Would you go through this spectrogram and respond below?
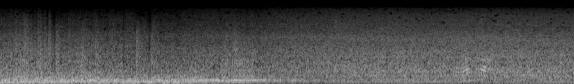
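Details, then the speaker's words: DIY Sevtec hovercraft (surface effect vehicle) while lifting and running: heavy steady rumble with a coarse buzz riding over it; skirt buzzing and rumbling, cause unclear. "You didn't hear the buzzing and rumbling of the skirt? Yeah, but I don't know what it means."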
